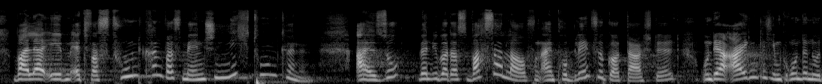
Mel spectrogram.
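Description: In a large, reverberant hall before a seated audience, a woman preaches theology in German, which is not her first language, since she comes from outside Germany. She leans on emphatic rhetorical questions, and her voice is a little high and slightly rough under the hall's long reverb.

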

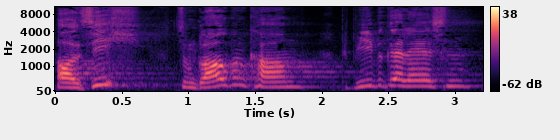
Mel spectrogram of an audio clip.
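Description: A man's voice: sits high, measured pace, sharp tone. A man with a Swiss German accent giving an earnest, emphatic testimony sermon, telling stories from his own life. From Switzerland. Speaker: lay preacher. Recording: long reverb of a large hall.

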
